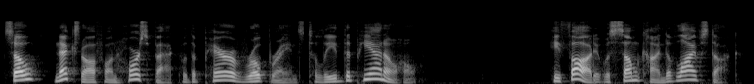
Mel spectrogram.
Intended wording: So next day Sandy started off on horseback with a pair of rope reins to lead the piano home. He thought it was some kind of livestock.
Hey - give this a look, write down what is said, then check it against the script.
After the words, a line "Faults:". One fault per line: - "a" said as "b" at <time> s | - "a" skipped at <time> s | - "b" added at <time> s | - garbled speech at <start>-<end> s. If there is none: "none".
So next off on horseback with a pair of rope reins to lead the piano home. He thought it was some kind of livestock.
Faults:
- "day Sandy started" skipped at 0.8 s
